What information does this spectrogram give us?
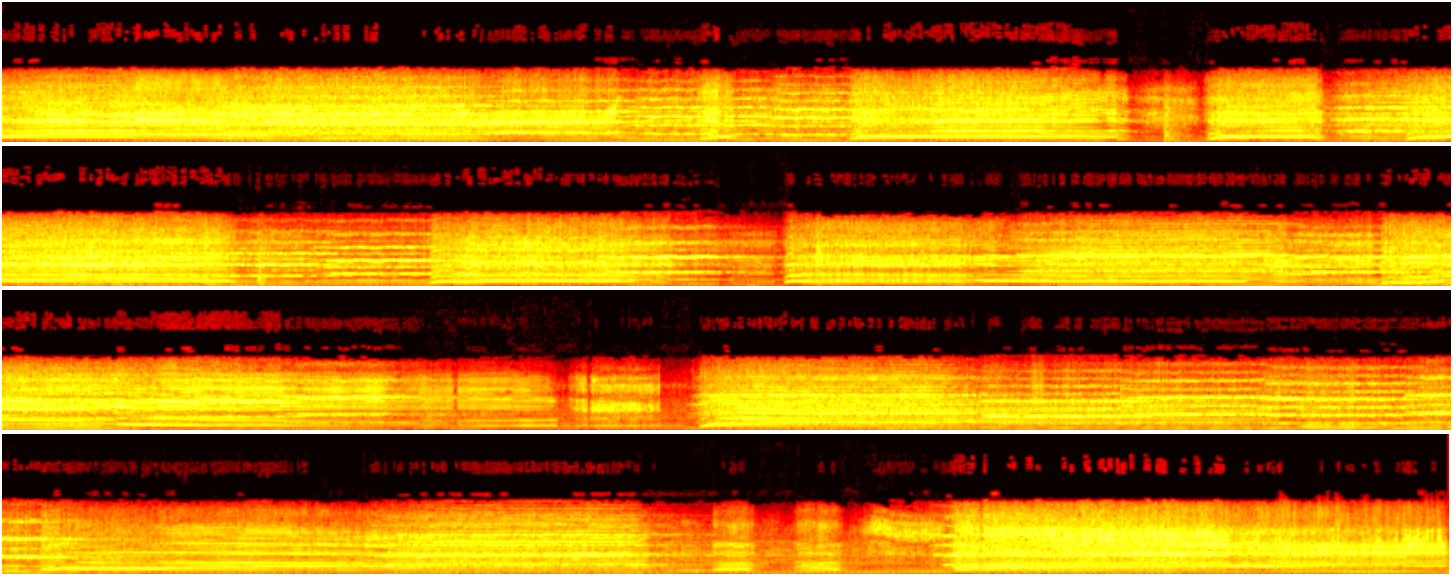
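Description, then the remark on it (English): A boy's long, loud scream in a film after he is scalded at a summer camp, barely pausing for half a minute, its pitch wavering and sliding up and down, with a dense layer of noise churning underneath. “But can I just mention that when he gets scalded, it's like the longest scream ever.”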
